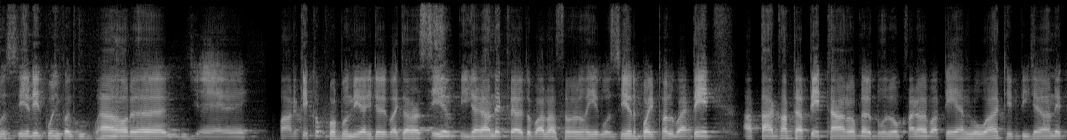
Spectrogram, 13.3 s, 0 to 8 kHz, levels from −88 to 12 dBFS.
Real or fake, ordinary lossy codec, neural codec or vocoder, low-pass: fake; none; codec, 16 kHz, 0.5 kbps, X-Codec, HuBERT features, trained on general audio; none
